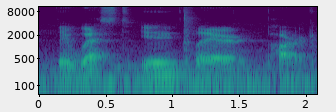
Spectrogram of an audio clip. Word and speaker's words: Eau Claire: The West Eau Claire Park. Eau Claire? Like French? Yeah. Okay. Eau Claire. Eau Claire is probably closer.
